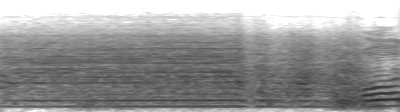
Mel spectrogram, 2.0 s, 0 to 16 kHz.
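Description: Peugeot 206 RC Group N rally car's 2.0-litre four-cylinder engine at full speed on a stage, heard from inside the cabin: a steady engine note over road noise, which dips and climbs back about a second and a half in.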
